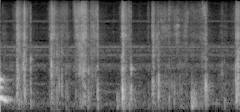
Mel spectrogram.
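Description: A tarot deck being shuffled by hand: cards slapping and sliding against each other in a string of quick, irregular clicks.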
